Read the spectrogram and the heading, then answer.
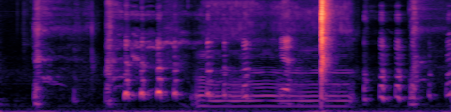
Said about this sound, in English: Looking at the decibel levels on this thing, where you just did clap marks. Everyone just ripped off their headphones.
